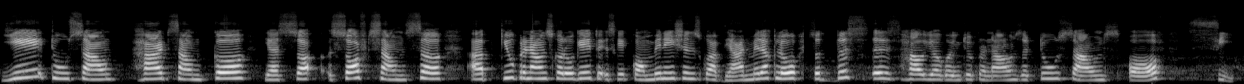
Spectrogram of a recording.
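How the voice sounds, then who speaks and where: Slow, patient Indian woman teaching. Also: fairly high pitch, clean tone, highs cut off. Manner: asks and answers her own questions. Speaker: English teacher. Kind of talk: classroom-style explanation mixing Hindi and English.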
